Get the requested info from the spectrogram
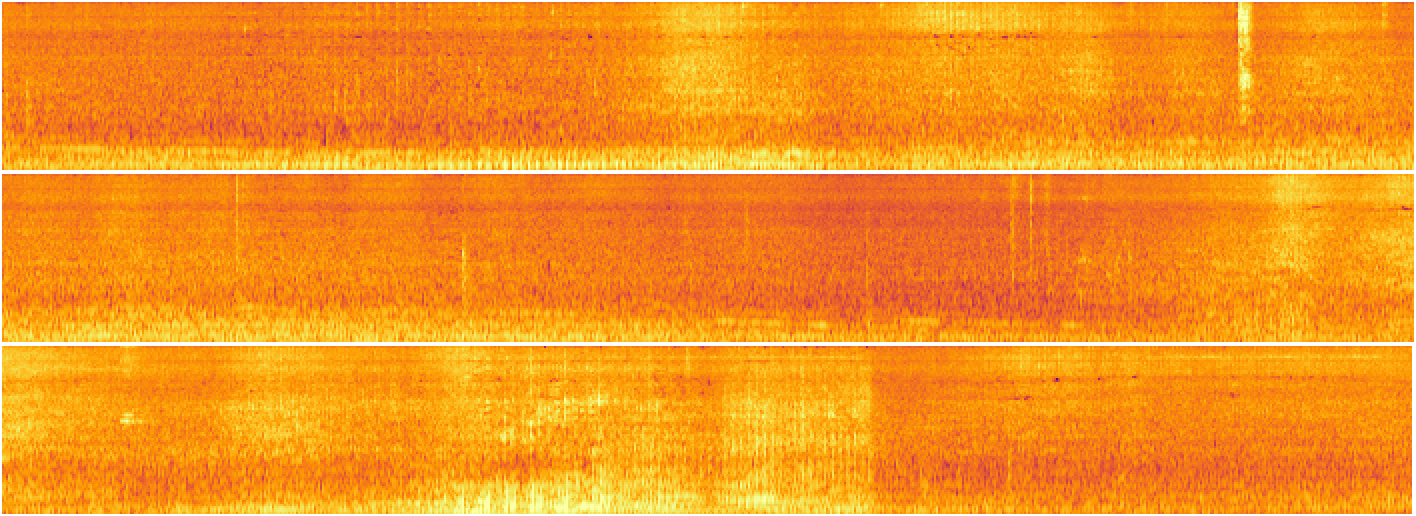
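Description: Motor vehicle engine and road noise while driving in street traffic, with motorcycles among it; the engine pitch rises and falls as the vehicle speeds up and slows. A louder burst of engine noise near the end cuts off suddenly, and a single sharp click comes about nine seconds in.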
